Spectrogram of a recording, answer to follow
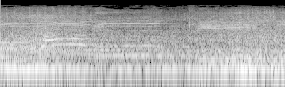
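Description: Propeller warplane engines droning during an air attack, with rock music and electric guitar underneath.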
